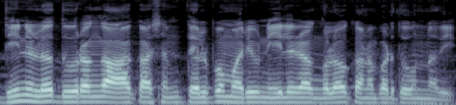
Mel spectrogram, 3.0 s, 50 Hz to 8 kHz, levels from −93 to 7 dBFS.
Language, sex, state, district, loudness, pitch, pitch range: Telugu, male, Telangana, Mahabubabad, -17 LUFS, 140 Hz, 135-150 Hz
